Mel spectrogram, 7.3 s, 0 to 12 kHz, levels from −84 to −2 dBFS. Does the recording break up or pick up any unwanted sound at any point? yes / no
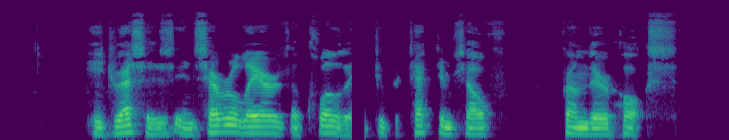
yes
